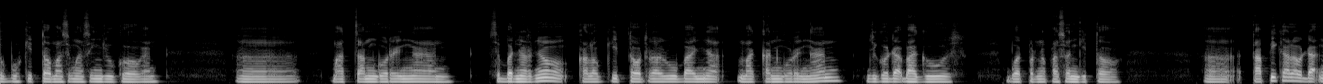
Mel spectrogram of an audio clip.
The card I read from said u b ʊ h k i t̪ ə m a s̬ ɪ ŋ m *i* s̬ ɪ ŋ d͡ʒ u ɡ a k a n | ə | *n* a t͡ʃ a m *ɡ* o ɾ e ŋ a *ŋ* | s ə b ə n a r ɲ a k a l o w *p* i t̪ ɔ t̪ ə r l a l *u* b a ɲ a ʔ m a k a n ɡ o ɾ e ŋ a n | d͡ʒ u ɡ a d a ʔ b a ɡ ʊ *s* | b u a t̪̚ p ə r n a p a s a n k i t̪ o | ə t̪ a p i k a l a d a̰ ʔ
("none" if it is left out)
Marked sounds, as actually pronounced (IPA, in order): a, m, ɡ, n, k, u, s

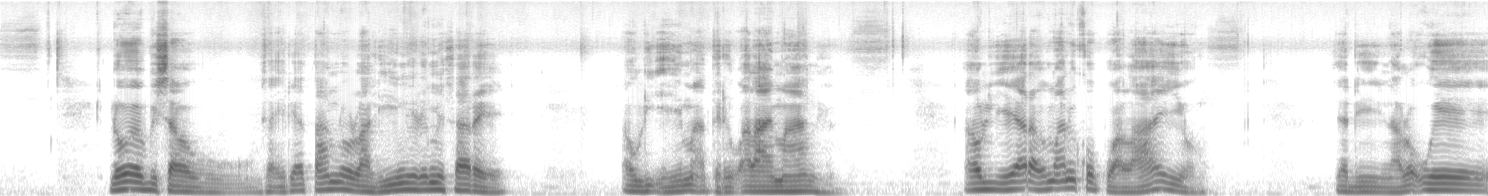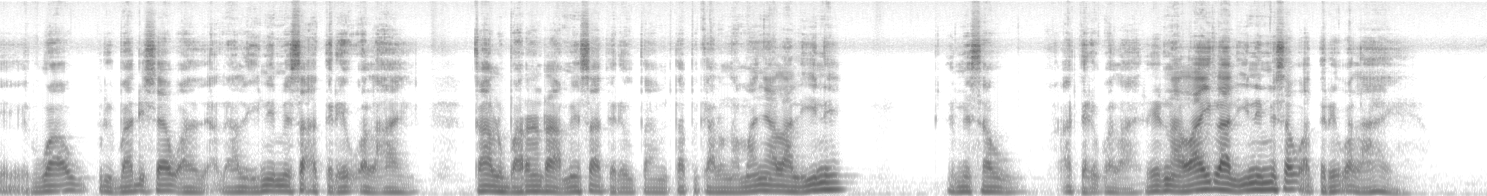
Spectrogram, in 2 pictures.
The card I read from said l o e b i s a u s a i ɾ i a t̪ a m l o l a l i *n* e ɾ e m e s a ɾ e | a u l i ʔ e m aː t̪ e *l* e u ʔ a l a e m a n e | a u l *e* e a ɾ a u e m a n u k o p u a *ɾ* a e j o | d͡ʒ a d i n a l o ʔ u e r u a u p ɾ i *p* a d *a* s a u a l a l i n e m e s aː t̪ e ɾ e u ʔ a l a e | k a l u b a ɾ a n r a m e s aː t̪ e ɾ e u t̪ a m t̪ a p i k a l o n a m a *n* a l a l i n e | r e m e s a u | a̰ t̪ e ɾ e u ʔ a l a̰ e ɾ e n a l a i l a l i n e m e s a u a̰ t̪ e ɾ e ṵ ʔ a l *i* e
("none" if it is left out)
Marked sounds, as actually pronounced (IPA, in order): n, ɾ, i, l, b, i, ɲ, a

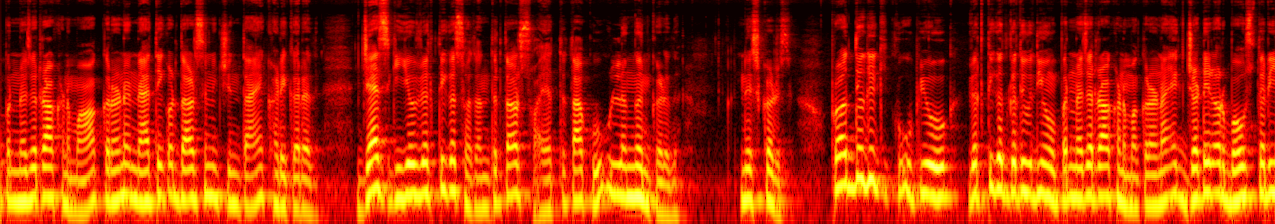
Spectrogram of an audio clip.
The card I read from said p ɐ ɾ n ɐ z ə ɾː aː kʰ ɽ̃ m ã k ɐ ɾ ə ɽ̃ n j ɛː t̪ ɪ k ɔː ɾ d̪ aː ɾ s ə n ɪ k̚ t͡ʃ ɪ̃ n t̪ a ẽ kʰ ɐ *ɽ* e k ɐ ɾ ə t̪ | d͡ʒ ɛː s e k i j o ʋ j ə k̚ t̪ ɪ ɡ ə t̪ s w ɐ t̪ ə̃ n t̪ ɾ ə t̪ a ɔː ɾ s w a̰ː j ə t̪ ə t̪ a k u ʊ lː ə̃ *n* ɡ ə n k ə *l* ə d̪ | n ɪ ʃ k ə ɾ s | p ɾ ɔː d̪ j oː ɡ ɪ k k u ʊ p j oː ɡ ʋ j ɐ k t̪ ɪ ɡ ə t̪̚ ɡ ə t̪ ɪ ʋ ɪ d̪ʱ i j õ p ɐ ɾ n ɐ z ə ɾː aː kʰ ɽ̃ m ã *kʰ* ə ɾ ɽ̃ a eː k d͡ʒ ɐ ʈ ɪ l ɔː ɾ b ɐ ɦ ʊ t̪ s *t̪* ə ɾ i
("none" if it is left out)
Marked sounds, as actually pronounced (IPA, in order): ɽ, ŋ, ɾ, k, t̪

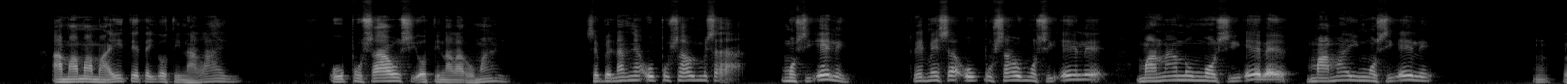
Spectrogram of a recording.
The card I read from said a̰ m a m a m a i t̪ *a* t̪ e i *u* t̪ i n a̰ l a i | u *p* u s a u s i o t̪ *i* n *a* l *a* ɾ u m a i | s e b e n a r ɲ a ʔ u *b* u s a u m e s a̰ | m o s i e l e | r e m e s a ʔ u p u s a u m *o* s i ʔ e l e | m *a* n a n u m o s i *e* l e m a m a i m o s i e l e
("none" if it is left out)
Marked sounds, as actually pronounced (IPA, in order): e, o, p, i, a, a, p, o, a, e

